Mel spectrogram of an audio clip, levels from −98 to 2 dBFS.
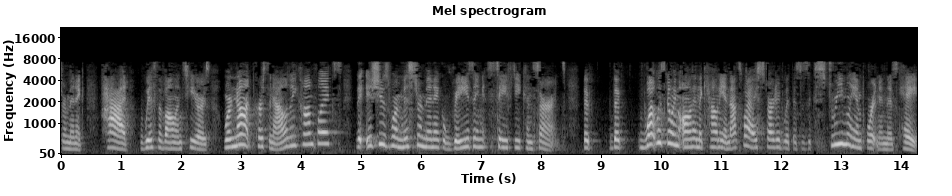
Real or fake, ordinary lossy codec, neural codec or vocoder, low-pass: fake; MP3, 32 kbps; vocoder, 44.1 kHz, 128 mel bands, Pupu-Vocoder; 7.2 kHz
